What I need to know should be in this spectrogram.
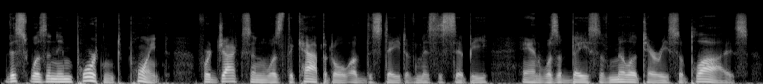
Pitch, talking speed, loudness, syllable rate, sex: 105 Hz, 175 wpm, -20 LUFS, 5.1 syllables/s, male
